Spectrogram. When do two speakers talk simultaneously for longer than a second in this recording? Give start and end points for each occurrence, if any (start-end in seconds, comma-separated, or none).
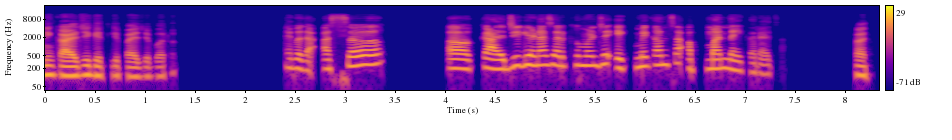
none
